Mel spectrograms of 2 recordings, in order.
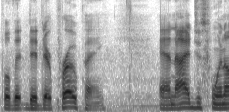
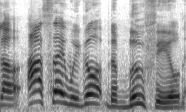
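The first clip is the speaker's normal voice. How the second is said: put-on high-pitched Danville, Virginia accent; 9 semitones higher than usual. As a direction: imitate an old boss's Danville, Virginia accent. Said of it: "Dewey had that beautiful Danville, Virginia accent".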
